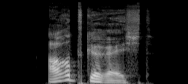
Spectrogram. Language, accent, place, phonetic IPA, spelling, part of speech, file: German, Germany, Berlin, [ˈaːʁtɡəˌʁɛçt], artgerecht, adjective, De-artgerecht.ogg
- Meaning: ensuring animal welfare by satisfying the specific requirements of the species held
